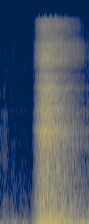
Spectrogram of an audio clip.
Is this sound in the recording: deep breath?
yes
